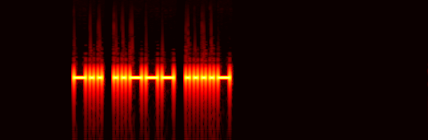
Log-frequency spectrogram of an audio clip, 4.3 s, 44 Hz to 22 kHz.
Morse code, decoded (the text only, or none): D24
